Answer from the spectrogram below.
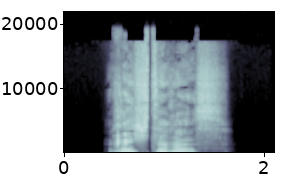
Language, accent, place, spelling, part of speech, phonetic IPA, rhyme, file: German, Germany, Berlin, rechteres, adjective, [ˈʁɛçtəʁəs], -ɛçtəʁəs, De-rechteres.ogg
- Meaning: strong/mixed nominative/accusative neuter singular comparative degree of recht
